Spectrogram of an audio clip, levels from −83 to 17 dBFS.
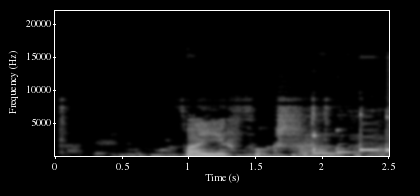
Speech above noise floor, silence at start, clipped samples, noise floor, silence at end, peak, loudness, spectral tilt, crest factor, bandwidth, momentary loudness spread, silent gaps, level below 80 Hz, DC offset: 32 dB; 0.7 s; under 0.1%; -51 dBFS; 0 s; -2 dBFS; -19 LUFS; -5 dB/octave; 18 dB; 9.2 kHz; 16 LU; none; -62 dBFS; under 0.1%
